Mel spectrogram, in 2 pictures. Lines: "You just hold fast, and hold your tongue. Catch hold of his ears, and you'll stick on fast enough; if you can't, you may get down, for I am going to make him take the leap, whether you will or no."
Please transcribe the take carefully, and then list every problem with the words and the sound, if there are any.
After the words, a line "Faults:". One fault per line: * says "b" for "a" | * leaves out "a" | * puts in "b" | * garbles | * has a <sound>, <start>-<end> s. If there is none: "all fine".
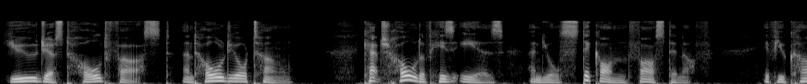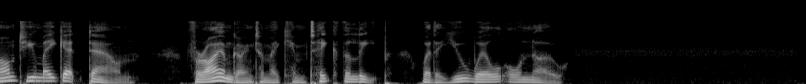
"You just hold fast, and hold your tongue. Catch hold of his ears, and you'll stick on fast enough; if you can't, you may get down, for I am going to make him take the leap, whether you will or no."
Faults:
all fine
